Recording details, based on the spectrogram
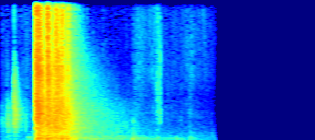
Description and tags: Recorded in an abandoned factory in Dublin.
bang, clang, crash, factory, industrial, metal, noise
